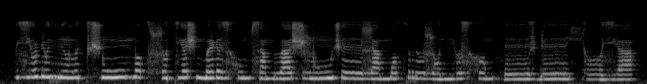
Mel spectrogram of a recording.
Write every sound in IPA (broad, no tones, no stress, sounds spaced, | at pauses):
zʲ o ɖ ɯ rʲ õ l ɯ tʲ ʃ ũː m ɾ ɔ θ ɬ ɤ tʲ a ʃ m ɛ ɽ e z x u m s a m ð a ʃ ɮ ũː ʃ ɾ eː ɮ a m ɔ θ r ɯ ɮ o nʲ ɤ z x ɤ m h eː z ɖ eː ç ɤː zʲ a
